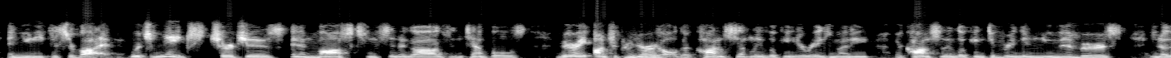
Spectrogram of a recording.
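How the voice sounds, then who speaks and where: A college instructor from Greece giving a recorded politics lecture, explaining and asking rhetorical questions. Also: male voice, mid-range voice, husky. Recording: muffled phone-like lecture recording.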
